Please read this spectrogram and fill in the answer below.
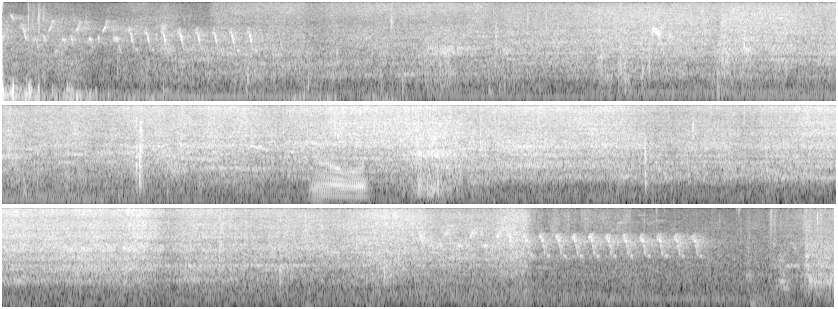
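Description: Garden hose spray nozzle running steadily, its water hissing and splashing as a muddy wash rag is rinsed out over grass. A low thump right at the start.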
